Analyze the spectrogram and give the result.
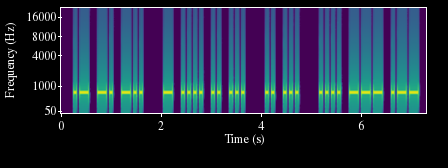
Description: Morse code, heard as a keyed tone, about 20 wpm, 700 Hz. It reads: AND THIS IS HOW
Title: Sentences from Top 1000 Words - Review Part 2 - 20wpm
